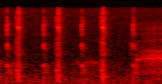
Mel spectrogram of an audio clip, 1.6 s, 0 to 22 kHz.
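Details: Returned LonWorks control circuit board from around 1999, after repairing the faulty relay that damaged the PCB: crisp paired clicks repeating about every half second in a quiet room; relays switching cleanly, all good.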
